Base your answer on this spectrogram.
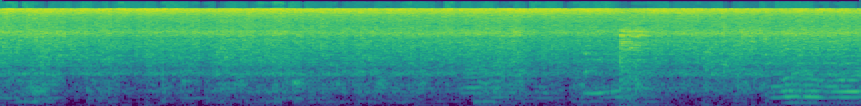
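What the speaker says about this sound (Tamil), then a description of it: "ஒரு தக்காளி, ஒரு வெங்காயம் சும்மா வதக்கிறதுக்கு மட்டும் போட்டிருக்கேன்" Onion, tomato and curry leaves sauté in a hot pan for a vegetable kurma, with close, continuous sizzling and frying hiss broken by occasional stirring scrapes.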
